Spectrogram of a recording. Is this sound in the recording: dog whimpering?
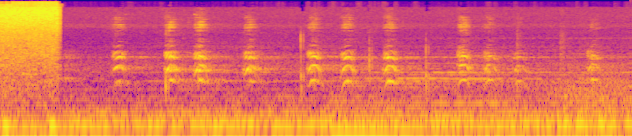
yes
